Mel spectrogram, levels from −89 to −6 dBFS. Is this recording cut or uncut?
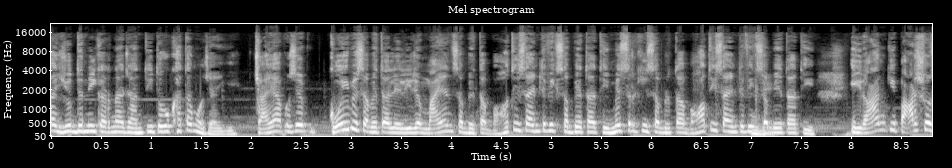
uncut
